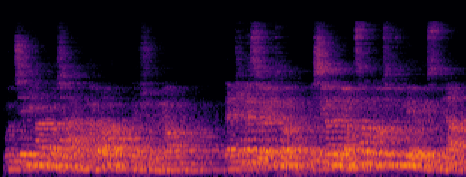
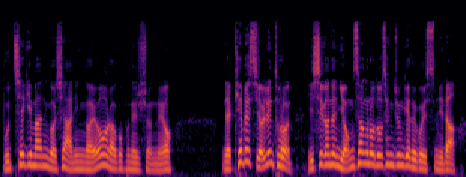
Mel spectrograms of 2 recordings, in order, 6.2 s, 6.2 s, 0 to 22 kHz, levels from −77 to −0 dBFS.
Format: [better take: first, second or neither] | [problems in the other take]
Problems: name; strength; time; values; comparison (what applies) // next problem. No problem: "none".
second | off-mic speech; far // room echo; strong; dies away in 2.2 s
